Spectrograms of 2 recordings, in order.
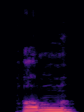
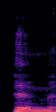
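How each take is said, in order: First: The vowel has a New Zealand quality. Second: The vowel has a standard quality. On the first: "in New Zealand we'd pronounce it Pum" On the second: "but it's P I M"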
